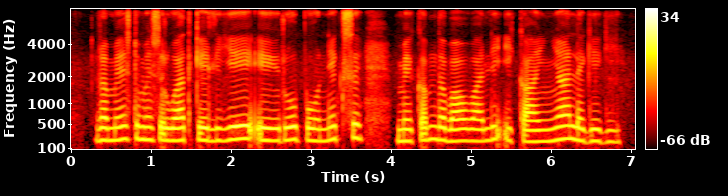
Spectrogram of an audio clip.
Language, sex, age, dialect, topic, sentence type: Hindi, female, 18-24, Awadhi Bundeli, agriculture, statement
